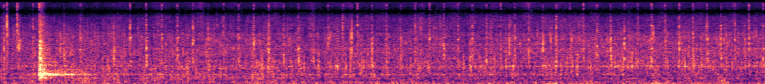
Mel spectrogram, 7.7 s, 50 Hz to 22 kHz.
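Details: Canyon Roadlite:ONfly 5 e-bike, FAZUA Ride 60 mid-drive unit after about 450-500 km: light sharp clicks repeat intermittently over faint motor hum while pedaling; no error codes.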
